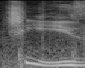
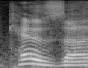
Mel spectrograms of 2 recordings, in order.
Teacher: But because of umlauting, which is a linguistic phenomenon, the A became an A. It got fronted, which in English changed the K to a Ch, but did not in German. So it became Käse in German and cheese in English.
